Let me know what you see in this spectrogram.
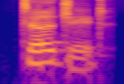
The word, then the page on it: turgid: Indian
